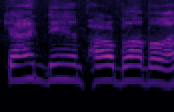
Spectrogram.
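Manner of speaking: normal talking voice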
